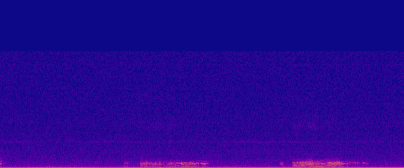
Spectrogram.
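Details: Sleeping pet Chihuahua snoring, with two drawn-out, wavering, squeaky nasal breaths about three seconds apart, set against a constant low hum in a quiet room.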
